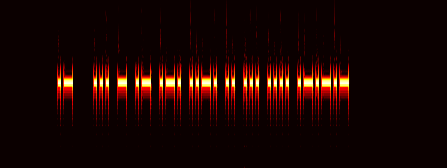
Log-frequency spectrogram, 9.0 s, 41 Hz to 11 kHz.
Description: Morse code, heard as a keyed tone, about 20 wpm, 700 Hz. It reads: A STARFISH.
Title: All-Age Appropriate Jokes - 20wpm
